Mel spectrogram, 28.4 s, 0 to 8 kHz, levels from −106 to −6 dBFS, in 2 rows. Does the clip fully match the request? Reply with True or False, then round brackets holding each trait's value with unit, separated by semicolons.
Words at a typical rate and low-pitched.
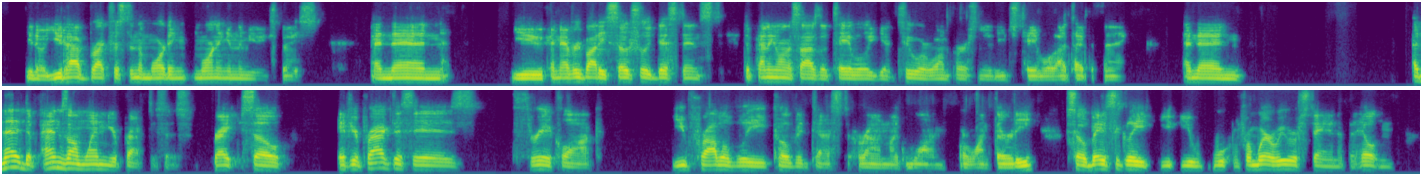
True (170 wpm; 100 Hz)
